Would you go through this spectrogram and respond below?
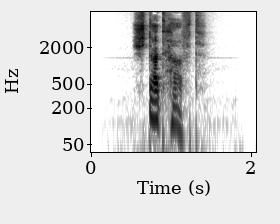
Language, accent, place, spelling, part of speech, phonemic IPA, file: German, Germany, Berlin, statthaft, adjective, /ˈʃtathaft/, De-statthaft.ogg
- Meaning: allowed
